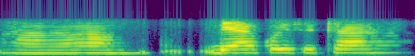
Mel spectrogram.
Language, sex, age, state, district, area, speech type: Sindhi, female, 18-30, Gujarat, Junagadh, rural, conversation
